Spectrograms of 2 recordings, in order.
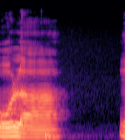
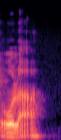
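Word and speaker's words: hola: つ目はホラーオラー h を発音しないでおらーこんにちはとかそう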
